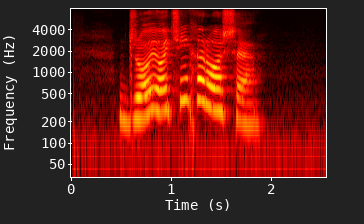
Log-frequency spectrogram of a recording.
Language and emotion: Russian, positive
